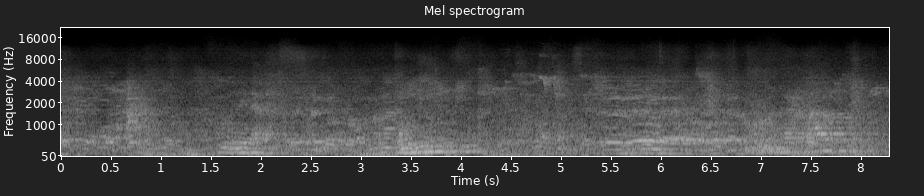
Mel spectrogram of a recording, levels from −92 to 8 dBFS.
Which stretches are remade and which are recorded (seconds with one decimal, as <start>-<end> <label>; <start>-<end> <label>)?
0.0-4.3 remade; 4.3-5.3 recorded; 5.3-7.7 remade; 7.7-8.3 recorded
